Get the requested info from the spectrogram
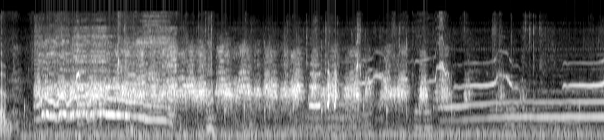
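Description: A mixed flock of poultry calling. There is a burst of overlapping calls with one falling call in the first couple of seconds, then a few short calls, then a single long held call starting about four and a half seconds in.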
